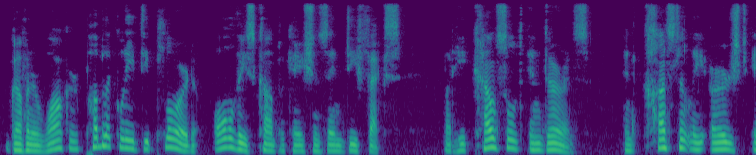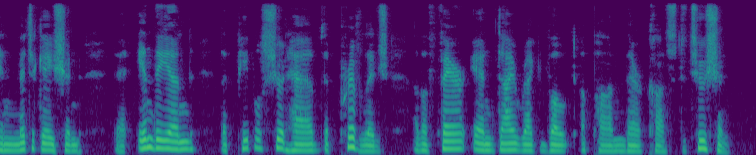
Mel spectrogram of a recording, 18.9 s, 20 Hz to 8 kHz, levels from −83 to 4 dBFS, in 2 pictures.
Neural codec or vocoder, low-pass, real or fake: vocoder, 44.1 kHz, 128 mel bands every 512 samples, BigVGAN v2; 7.2 kHz; fake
